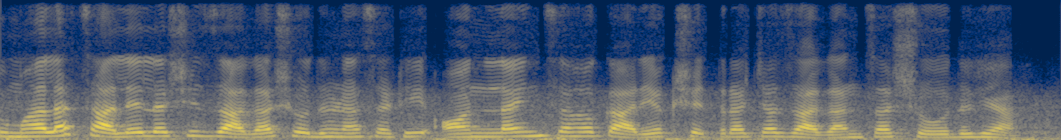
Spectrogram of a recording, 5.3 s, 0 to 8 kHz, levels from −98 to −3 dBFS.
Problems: constant background noise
